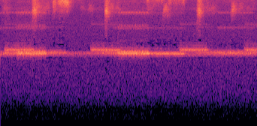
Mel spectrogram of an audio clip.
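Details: Nighttime cricket chorus in grass in Bulgaria on a warm summer night, recorded with a surround microphone. A sustained, shrill trill runs almost without a break, dipping briefly once, with a few high clicking notes above it.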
